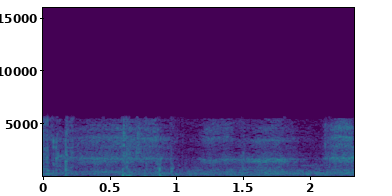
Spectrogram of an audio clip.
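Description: Faint hiss and breath-like noise from an open conference microphone in a pause between speech, with a few soft clicks.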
